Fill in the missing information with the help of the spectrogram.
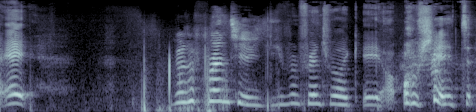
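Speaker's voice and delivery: normal talking voice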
